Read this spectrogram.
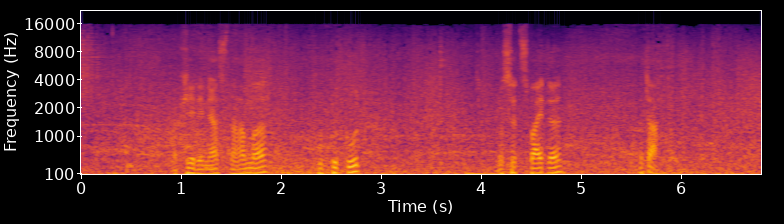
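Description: A beast growls and snarls loudly.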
